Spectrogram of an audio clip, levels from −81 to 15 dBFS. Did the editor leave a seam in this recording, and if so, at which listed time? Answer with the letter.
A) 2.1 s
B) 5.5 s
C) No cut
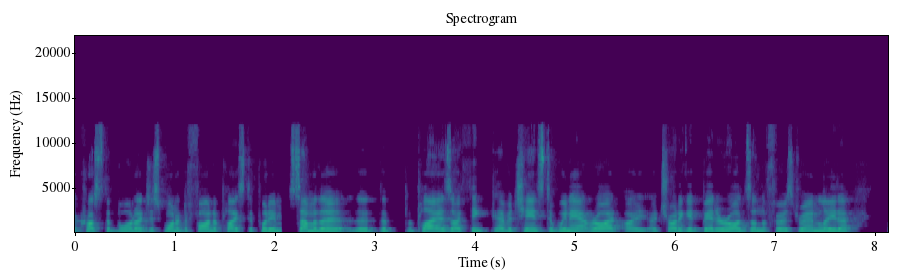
A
